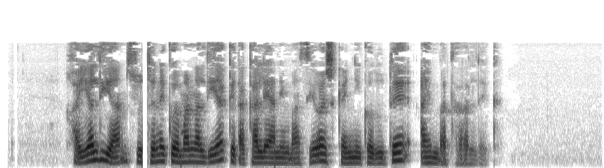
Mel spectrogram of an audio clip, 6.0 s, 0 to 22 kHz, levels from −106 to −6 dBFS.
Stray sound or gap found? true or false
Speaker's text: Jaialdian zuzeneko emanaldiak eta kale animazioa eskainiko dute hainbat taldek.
true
